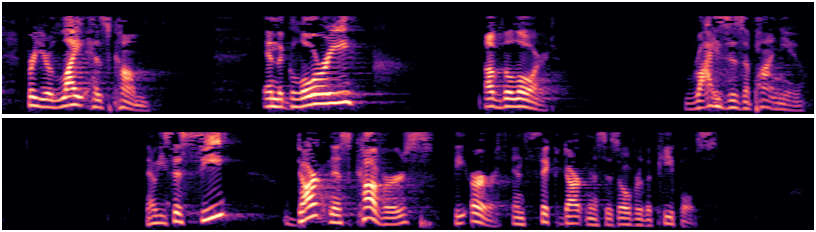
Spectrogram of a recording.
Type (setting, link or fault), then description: setting, large echoing room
